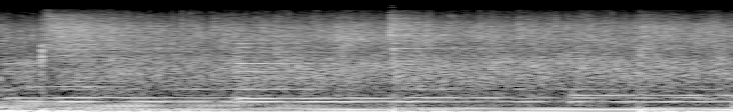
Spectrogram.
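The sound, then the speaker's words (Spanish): A church audience applauds God in a steady, dense wash of clapping that holds for a few seconds, with a sustained low tone and a few heavy low thumps underneath. “Ahora sí, el que lo crea, déle un aplauso a Dios.”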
